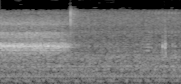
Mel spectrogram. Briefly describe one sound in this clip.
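A man exhales vapour with a soft hiss.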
